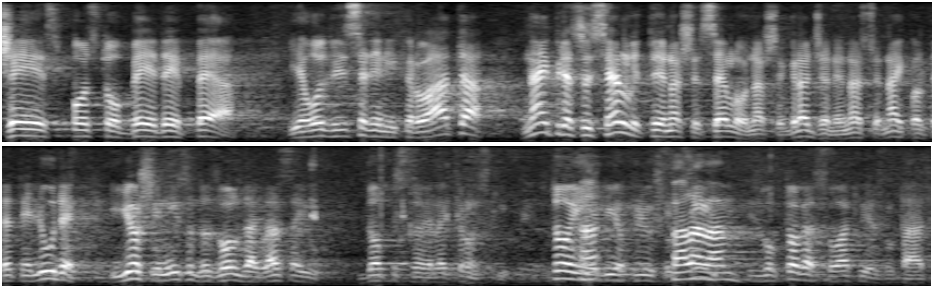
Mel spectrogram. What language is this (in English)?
Croatian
